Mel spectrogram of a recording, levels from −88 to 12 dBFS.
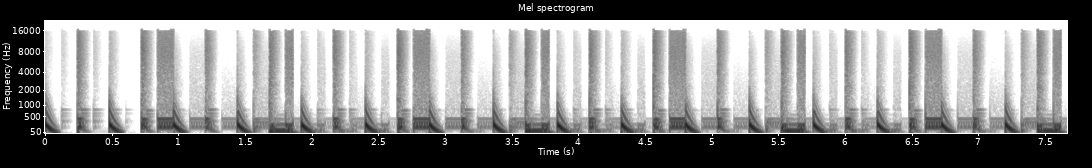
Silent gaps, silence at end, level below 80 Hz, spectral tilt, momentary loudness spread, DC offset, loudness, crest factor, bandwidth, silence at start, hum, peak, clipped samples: none; 0 s; -26 dBFS; -6.5 dB/octave; 4 LU; under 0.1%; -17 LUFS; 14 dB; 17 kHz; 0 s; none; -2 dBFS; under 0.1%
